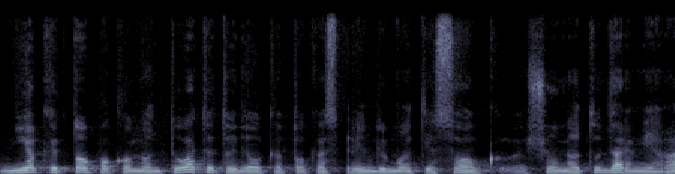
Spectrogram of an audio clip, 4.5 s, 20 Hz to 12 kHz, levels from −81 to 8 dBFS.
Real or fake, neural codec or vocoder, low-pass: fake; codec, 32 kHz, 1.9 kbps, SNAC; 10.8 kHz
